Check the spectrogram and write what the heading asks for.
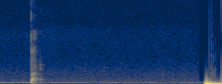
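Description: A single short pop about a third of a second in, over a faint hum that cuts off soon after, leaving dead silence.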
